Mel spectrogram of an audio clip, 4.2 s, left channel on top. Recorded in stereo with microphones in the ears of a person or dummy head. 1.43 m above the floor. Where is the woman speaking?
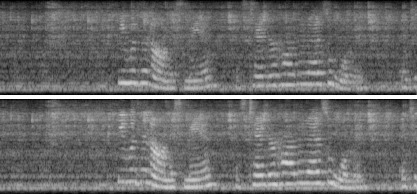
50° right (ahead or behind), 0.9 m.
